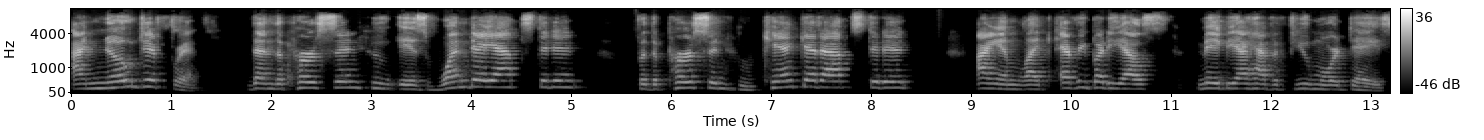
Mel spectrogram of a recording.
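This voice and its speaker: A woman's medium-pitched voice at a very slow pace, with ordinary pitch variation. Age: 60s. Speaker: twelve-step meeting speaker. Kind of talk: testimony. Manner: animated.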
